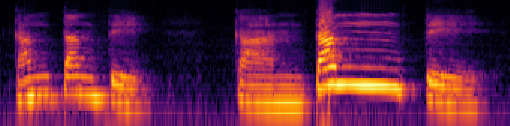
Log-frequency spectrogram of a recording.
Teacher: lleva la mayor fuerza de voz en la penúltima sílaba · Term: palabra grave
